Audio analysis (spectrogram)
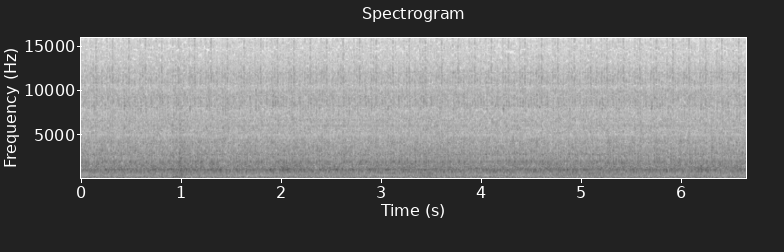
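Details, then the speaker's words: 2001 VW Jetta 12-valve VR6 on first start after replacing the intake manifold shifter rod, which caused clacking; not yet warmed up, idles evenly with a smooth low hum, no clacking or knocking. "actually feels like it's running smoothly sounds good wait for it to warm up before i give it some reds though"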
